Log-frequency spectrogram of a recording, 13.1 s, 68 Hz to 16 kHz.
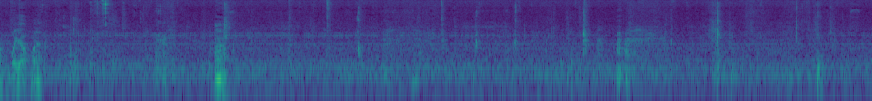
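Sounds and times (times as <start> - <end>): faint steady hum: 0.0 - 13.0
chewing salad: 4.2 - 10.2.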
